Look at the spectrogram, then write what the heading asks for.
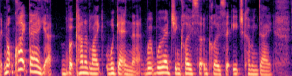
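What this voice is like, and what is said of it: Rough, unwell-sounding voice. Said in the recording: “I know my voice sounds horrible. It's just, I think I'm on the edge of an illness”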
